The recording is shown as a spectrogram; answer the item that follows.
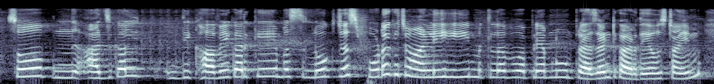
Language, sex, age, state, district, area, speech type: Punjabi, female, 45-60, Punjab, Shaheed Bhagat Singh Nagar, urban, spontaneous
